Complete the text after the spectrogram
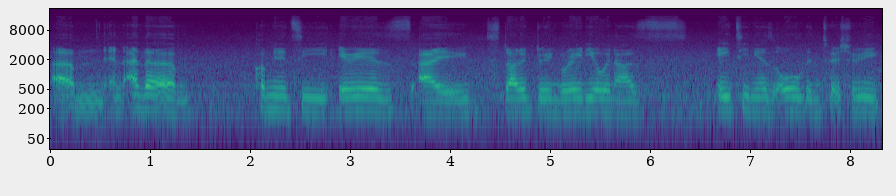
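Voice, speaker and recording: A fairly low-pitched woman's monotone, flat delivery, fairly slow with long, frequent pauses, plus audible room echo and noticeable background noise. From South Africa, Durban (KwaZulu-Natal). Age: young. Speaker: activist and former radio presenter. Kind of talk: interview.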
